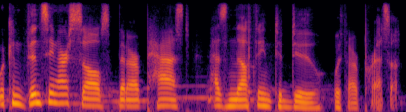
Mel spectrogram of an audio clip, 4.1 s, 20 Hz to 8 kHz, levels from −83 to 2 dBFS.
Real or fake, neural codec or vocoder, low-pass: fake; codec, 16 kHz, 1 kbps, X-Codec, HuBERT features, trained on balanced general audio; 7.2 kHz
